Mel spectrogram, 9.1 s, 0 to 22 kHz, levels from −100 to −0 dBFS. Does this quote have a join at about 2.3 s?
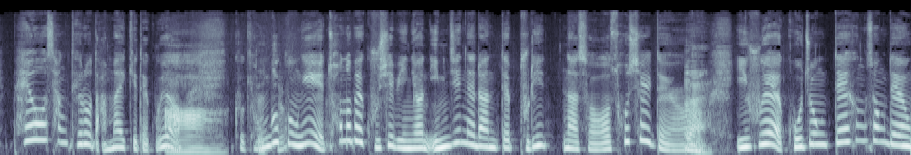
yes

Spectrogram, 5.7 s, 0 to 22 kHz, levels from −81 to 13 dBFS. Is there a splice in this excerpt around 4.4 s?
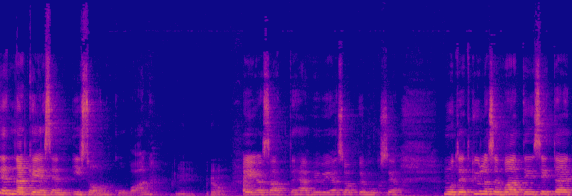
no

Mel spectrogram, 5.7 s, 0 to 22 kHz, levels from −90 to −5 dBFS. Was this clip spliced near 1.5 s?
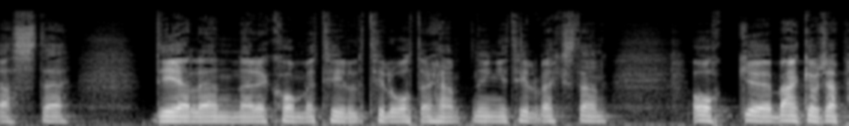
yes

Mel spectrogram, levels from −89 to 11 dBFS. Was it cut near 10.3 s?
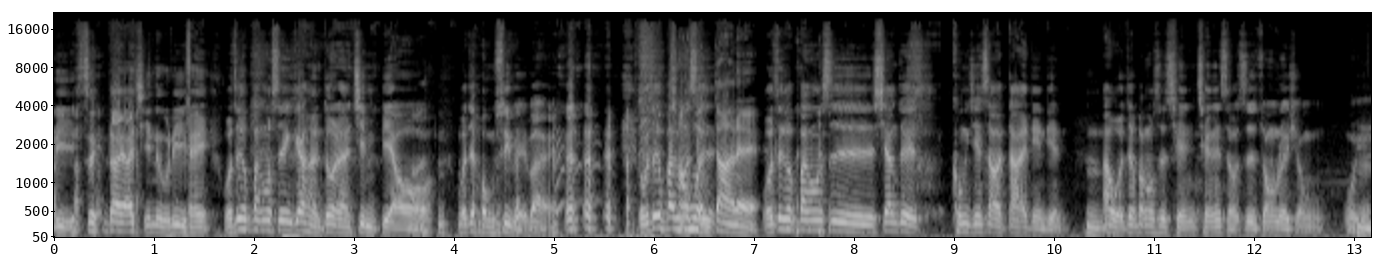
no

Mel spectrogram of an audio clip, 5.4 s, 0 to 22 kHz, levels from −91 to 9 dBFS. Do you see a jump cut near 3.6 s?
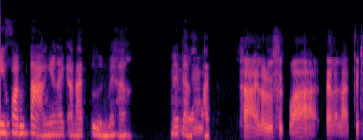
no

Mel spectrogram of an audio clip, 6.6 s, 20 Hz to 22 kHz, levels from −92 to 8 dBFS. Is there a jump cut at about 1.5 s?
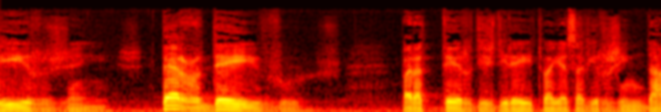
yes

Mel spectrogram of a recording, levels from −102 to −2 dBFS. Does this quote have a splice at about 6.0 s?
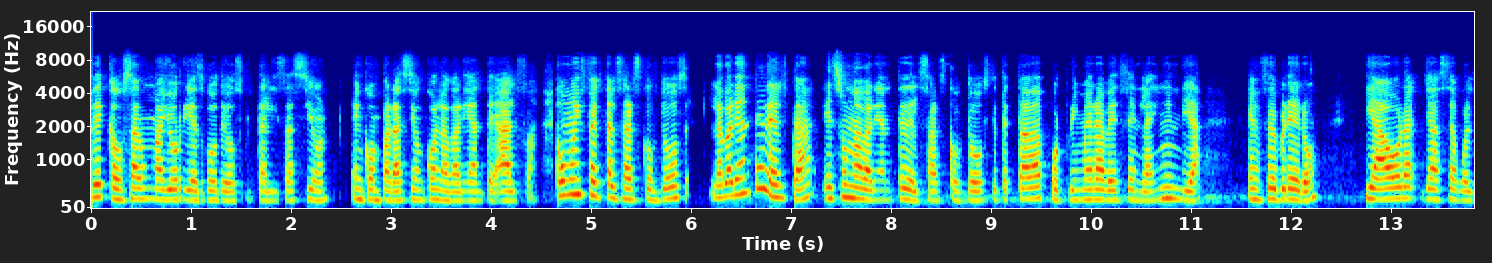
yes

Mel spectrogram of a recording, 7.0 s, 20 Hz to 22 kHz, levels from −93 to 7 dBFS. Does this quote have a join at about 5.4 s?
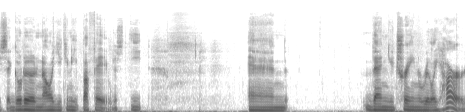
no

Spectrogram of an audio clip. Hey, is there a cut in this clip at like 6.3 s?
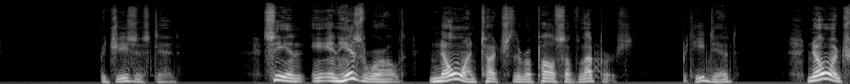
no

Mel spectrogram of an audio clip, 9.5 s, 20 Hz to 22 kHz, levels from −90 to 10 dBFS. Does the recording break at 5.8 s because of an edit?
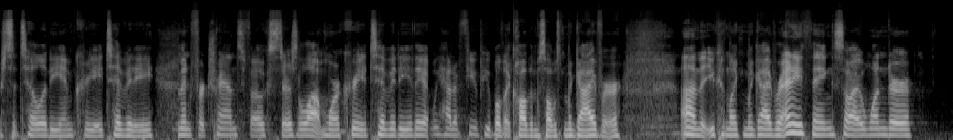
no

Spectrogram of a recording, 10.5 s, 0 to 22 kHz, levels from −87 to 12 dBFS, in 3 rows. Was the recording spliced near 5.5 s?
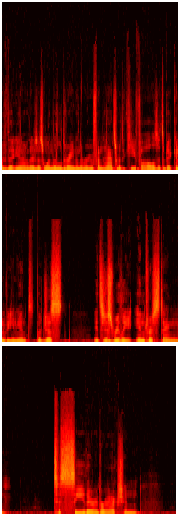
no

